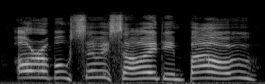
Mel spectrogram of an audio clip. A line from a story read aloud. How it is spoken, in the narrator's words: the jubilant newsboys were shrieking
